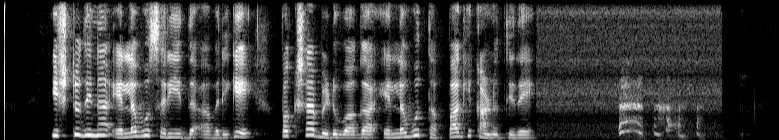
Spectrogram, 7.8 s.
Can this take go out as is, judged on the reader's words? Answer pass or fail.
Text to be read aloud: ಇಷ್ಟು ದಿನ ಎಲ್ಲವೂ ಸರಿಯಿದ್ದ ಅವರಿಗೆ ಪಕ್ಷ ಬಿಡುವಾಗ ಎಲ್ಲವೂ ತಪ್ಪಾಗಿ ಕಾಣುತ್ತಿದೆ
pass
